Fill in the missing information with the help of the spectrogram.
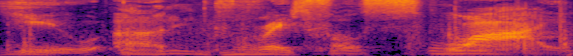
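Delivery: low slow indignant insult; indignant retort. Acted. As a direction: spit it out slowly, outraged. Secretary insulted in return.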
